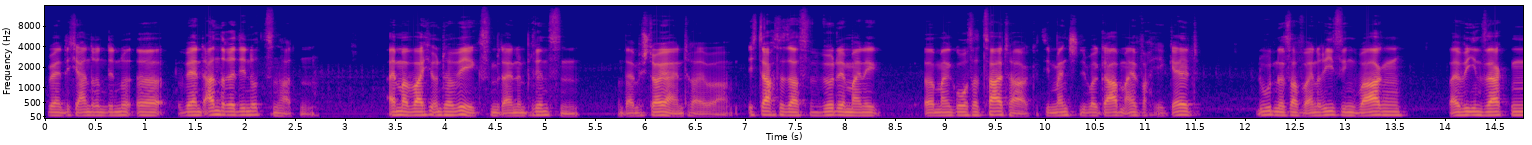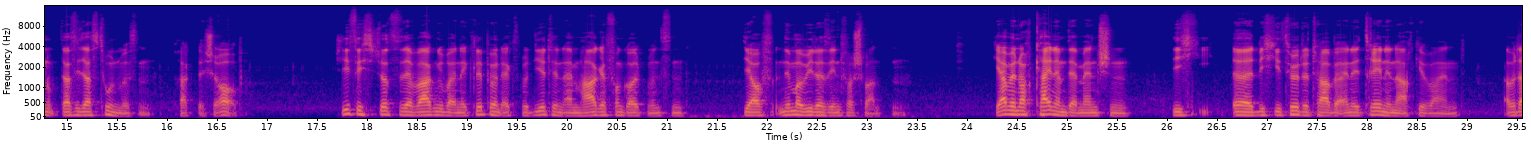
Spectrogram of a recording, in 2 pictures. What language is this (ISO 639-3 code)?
deu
